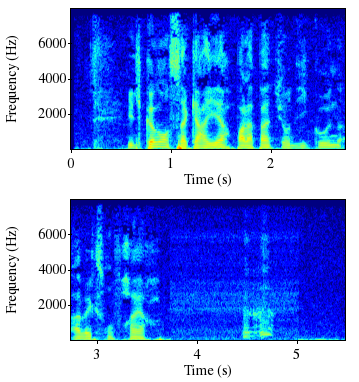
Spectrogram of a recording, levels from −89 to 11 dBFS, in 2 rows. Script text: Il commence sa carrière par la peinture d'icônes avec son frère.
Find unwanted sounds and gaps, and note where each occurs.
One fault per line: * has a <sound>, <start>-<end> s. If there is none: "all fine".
* has a throat clearing, 4.4-4.8 s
